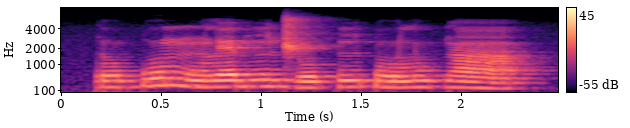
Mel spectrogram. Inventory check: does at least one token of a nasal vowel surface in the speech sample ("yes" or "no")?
yes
